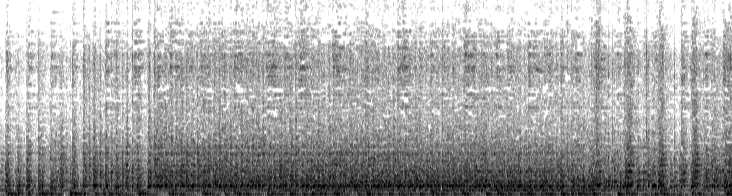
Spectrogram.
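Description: Traditional Kerala temple percussion accompanying a Theyyam: chenda drums beaten in a loud, steady rhythm of repeated strokes, with a held tone joining about two seconds in.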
